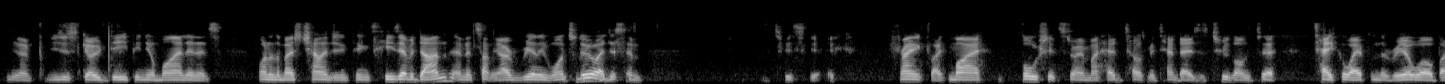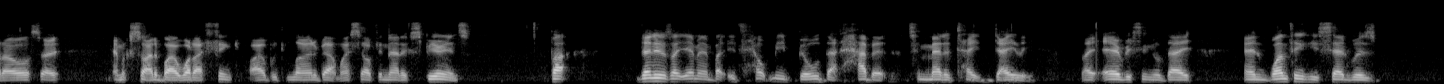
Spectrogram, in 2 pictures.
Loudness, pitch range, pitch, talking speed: -22 LUFS, 105-120 Hz, 115 Hz, 205 wpm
